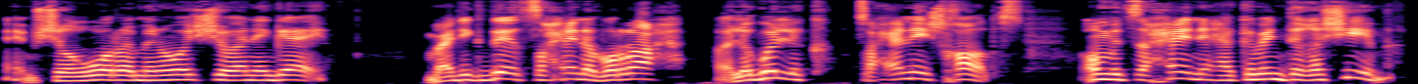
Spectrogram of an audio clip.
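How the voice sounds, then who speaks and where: A woman with an Upper Egyptian accent voicing a domineering young husband who talks in a gruff, insulting, bossy way. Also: medium pitch, racing, fairly bright tone, no room sound, clean studio sound, lightly acted. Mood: contemptuous. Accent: Upper Egyptian Arabic.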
